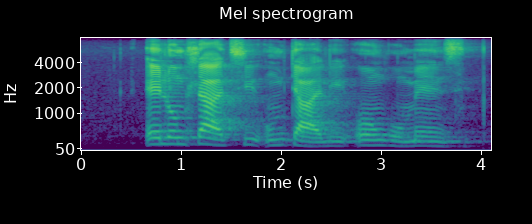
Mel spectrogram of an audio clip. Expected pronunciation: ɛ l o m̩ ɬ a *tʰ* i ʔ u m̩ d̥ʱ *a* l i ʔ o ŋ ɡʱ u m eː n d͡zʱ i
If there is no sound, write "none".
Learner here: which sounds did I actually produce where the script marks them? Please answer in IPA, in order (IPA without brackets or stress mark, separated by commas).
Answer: tʰ, a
